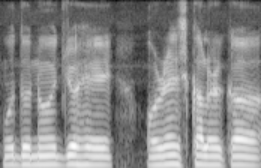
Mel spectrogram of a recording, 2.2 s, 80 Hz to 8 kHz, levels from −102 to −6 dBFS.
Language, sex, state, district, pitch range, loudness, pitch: Hindi, male, Arunachal Pradesh, Longding, 145-150 Hz, -15 LUFS, 150 Hz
